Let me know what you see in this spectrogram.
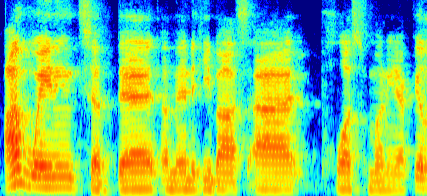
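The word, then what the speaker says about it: Ribas: up Tracy Cortez Amanda it's he boss right it's not reeboss the r is silent so Amanda hebos uh and this is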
